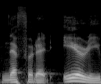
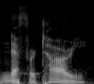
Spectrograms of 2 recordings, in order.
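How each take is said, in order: First: The name is said as two separate parts. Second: The name is said as one joined word. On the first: This is a reading of the original written name. "her name is Neferet Iri" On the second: This is how people commonly say the name. "people pronounce it Nefertari"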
